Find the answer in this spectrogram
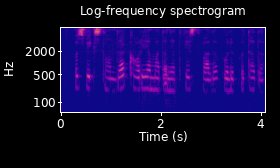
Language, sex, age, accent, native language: Uzbek, female, 25-34, Surxondaryo, Uzbek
